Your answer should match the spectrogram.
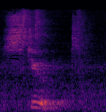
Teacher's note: semivowel j plus uː in <student> ˈstjuːdn̩t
